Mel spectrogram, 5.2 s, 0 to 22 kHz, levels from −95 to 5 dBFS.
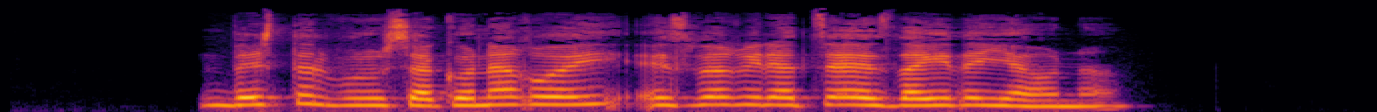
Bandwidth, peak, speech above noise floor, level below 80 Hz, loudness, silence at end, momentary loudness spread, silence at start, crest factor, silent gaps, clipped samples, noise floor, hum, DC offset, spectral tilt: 14.5 kHz; -4 dBFS; 71 dB; -60 dBFS; -17 LUFS; 0.95 s; 8 LU; 0.75 s; 16 dB; none; under 0.1%; -88 dBFS; none; under 0.1%; -3.5 dB/octave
